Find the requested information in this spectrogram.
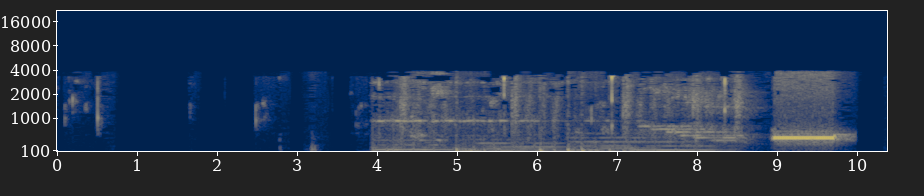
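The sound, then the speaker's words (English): A telephone line connects and rings: a few faint clicks, then several seconds of crackly line noise with shifting tones, ending in one loud, steady ring tone. “Okay, line is ringing.”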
